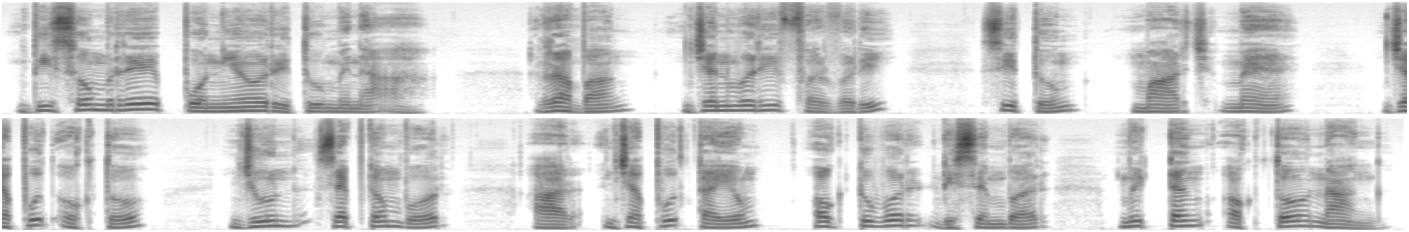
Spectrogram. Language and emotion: Santali, neutral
